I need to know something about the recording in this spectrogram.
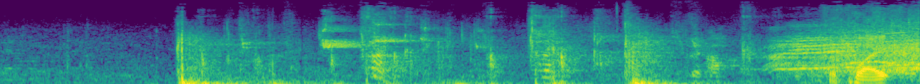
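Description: Sharp clicks of a table tennis ball between points, with two heavy thumps about one second and about four seconds in, in a large hall. Near the end a person shouts loudly.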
